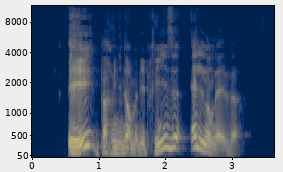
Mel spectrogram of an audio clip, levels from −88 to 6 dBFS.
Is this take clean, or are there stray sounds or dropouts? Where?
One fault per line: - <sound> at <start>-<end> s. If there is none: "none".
none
